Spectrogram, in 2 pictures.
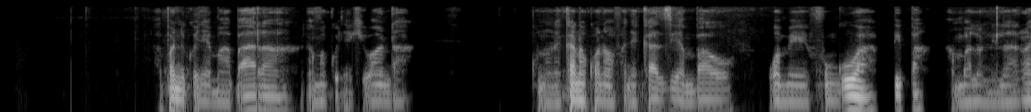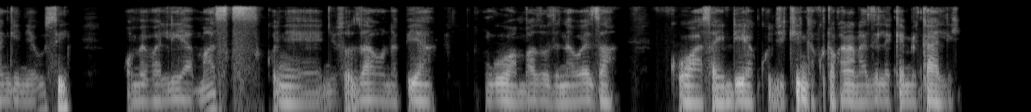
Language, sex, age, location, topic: Swahili, male, 25-35, Kisumu, health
